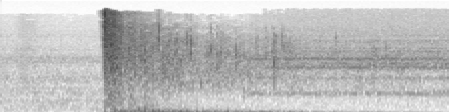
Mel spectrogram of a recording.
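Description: A sniper's rifle shot: one loud, sharp crack that starts abruptly and then fades through a long, rumbling decay. A faint, steady ringing tone lingers afterward, as if the bullet had struck metal.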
